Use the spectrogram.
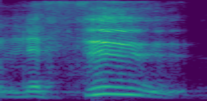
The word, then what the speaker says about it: le fou: The fou, le fou. That's how you say it in French.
